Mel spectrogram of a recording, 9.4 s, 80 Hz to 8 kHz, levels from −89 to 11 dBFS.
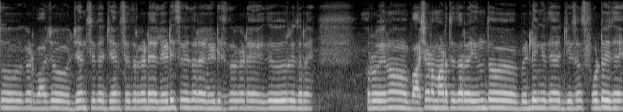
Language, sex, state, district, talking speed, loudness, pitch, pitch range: Kannada, male, Karnataka, Gulbarga, 130 wpm, -15 LUFS, 190 Hz, 190-195 Hz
